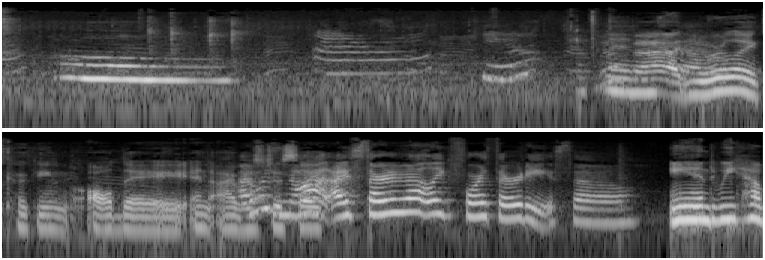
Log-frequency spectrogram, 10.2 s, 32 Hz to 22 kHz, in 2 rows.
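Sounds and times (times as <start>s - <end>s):
family cat meowing: 2.1s - 3.0s
speech: 4.0s - 10.1s.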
